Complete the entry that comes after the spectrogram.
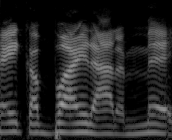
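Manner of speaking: mock-rude attitude. Friends imagining how a messy woman would sound, in a mock-rude attitude. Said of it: "That's what she would sound like".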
